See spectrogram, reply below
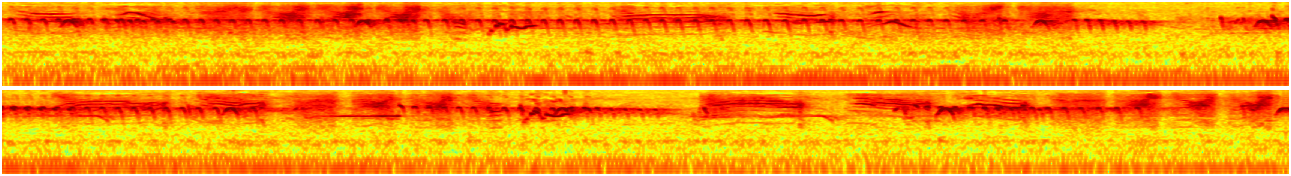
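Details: Prinia fighting chatter for luring birds: loud buzzy trills running for several seconds, broken by short pauses and scratchy calls, with a low hum throughout.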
